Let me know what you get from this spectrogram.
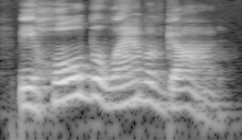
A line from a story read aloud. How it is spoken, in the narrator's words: as he cried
